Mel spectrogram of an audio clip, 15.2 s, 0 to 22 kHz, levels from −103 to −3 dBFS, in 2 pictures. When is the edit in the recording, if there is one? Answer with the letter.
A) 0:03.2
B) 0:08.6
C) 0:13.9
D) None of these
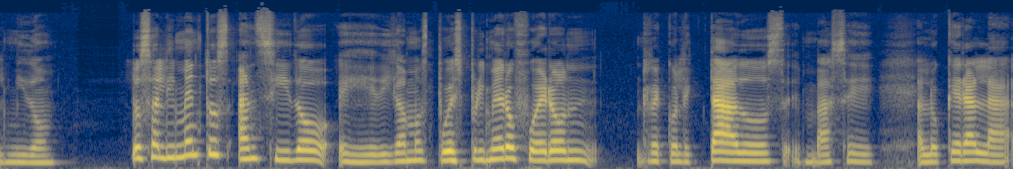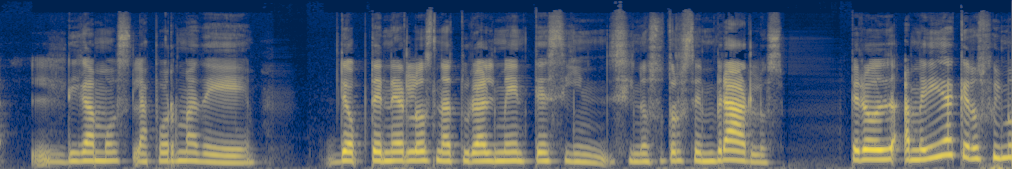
A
